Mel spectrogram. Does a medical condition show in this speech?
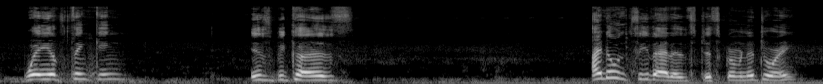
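Yes: cerebral palsy.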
